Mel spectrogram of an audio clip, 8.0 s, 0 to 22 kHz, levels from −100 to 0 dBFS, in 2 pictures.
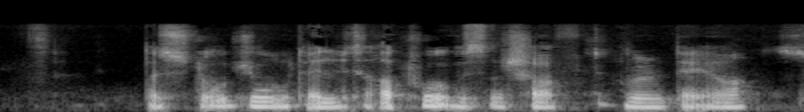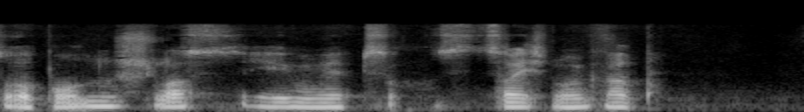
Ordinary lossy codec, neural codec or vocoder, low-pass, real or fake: AAC, 32 kbps; codec, 24 kHz, 1 kbps, SNAC; 9.9 kHz; fake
